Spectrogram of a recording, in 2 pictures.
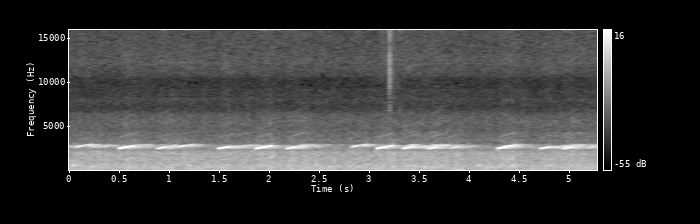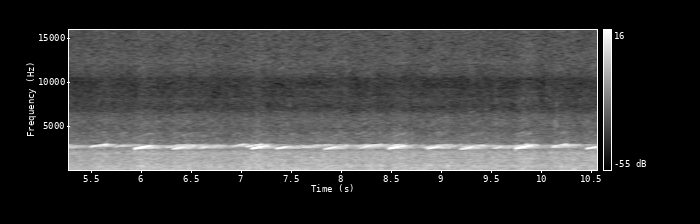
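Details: Frogs calling beside a stream: many short, high, upward-flicking whistled chirps overlap in a steady chorus, several notes each second, over a constant rush of running water.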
